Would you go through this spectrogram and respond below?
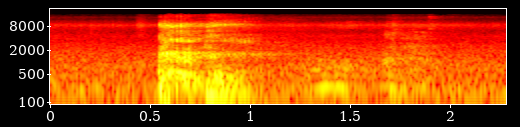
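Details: A girl smoking and coughing: one harsh cough burst with a short throaty follow-through, then a faint second exhalation, over low room noise.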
